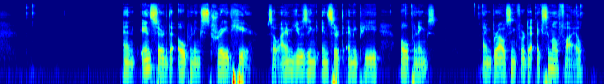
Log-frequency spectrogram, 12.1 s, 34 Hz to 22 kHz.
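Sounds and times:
faint mouse clicks: 0:00.5 - 0:02.0.

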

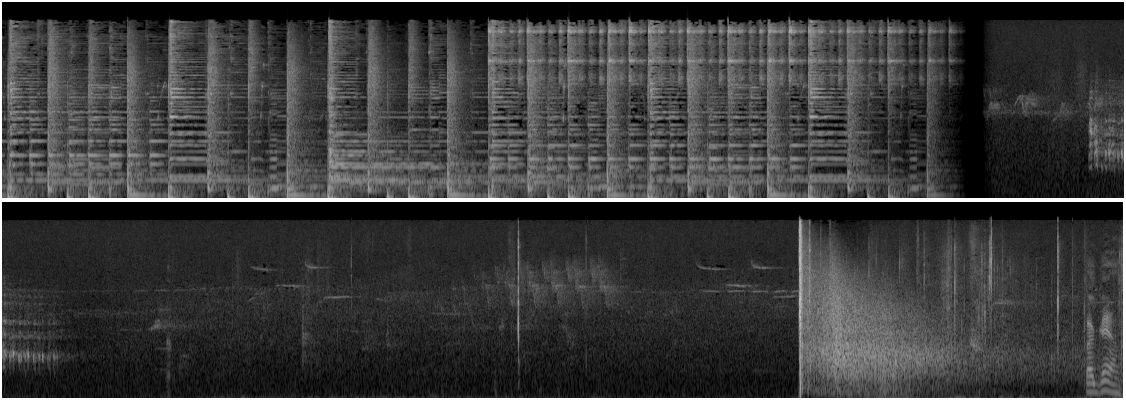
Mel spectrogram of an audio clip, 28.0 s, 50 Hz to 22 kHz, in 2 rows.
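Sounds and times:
faint songbird chirps: 0:12.3 - 0:24.0, 0:26.3 - 0:28.0
turkey gobbling: 0:13.6 - 0:15.0
shotgun blast with echo: 0:24.0 - 0:26.9.

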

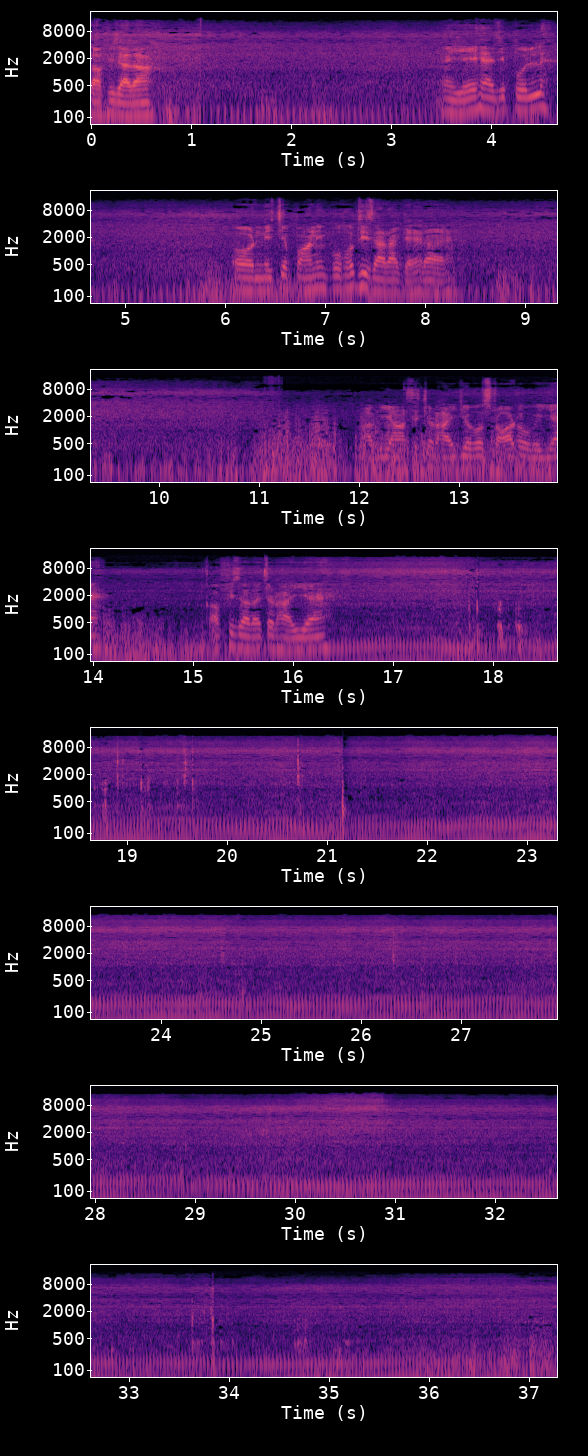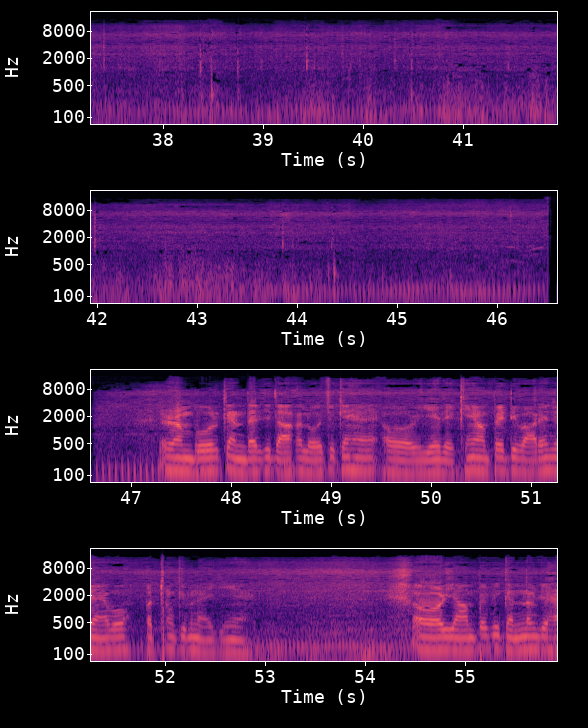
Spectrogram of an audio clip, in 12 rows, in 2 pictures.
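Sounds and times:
road noise: 0:00.0 - 0:55.9
motorcycle engine under load: 0:16.2 - 0:55.9.

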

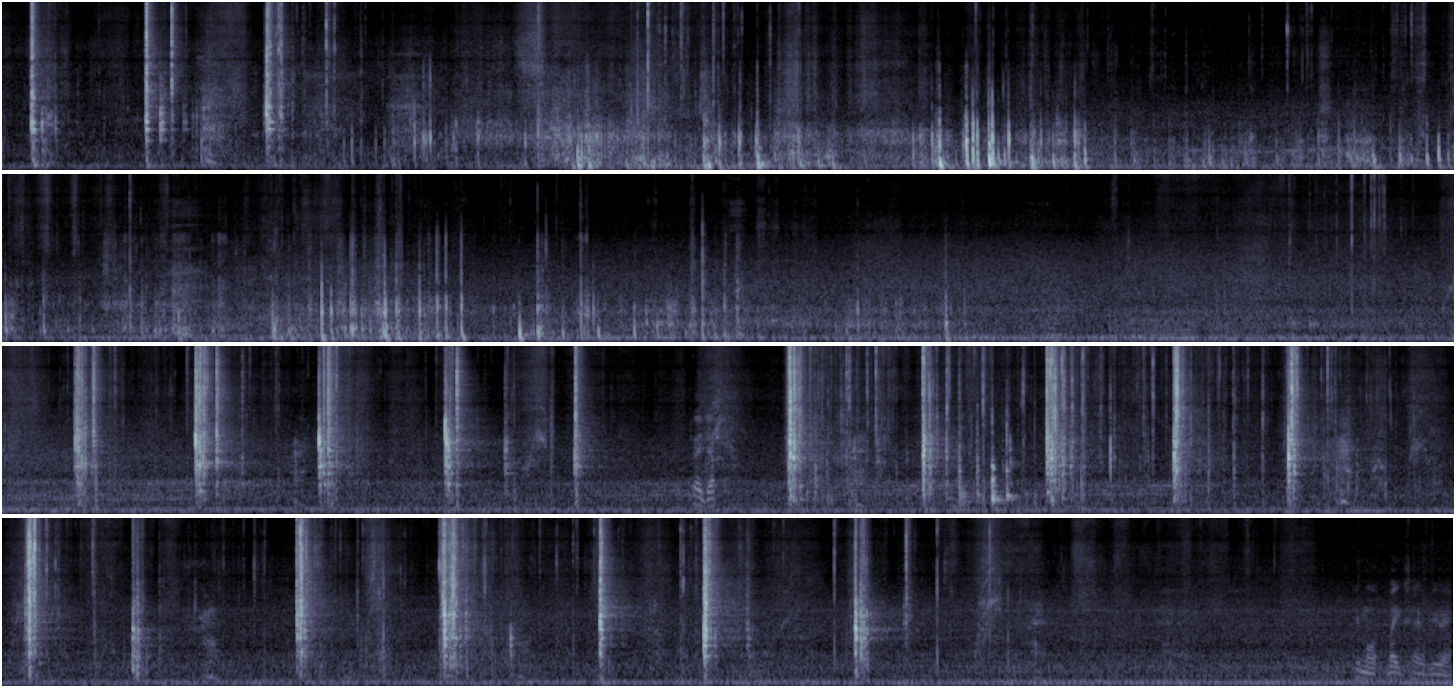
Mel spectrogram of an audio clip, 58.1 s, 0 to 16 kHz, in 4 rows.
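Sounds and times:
branches snapping: 0:00.0 - 0:08.5, 0:09.1 - 0:20.7, 0:25.6 - 0:56.3.

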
